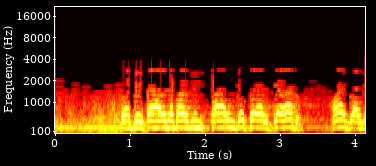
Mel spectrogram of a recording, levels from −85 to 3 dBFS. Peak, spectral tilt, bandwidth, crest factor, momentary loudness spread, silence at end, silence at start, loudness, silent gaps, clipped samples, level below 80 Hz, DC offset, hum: 0 dBFS; -12.5 dB/octave; 3 kHz; 10 dB; 12 LU; 0 s; 0 s; -10 LUFS; none; 0.1%; -42 dBFS; under 0.1%; none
